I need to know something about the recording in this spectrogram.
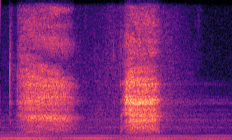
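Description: Film-trailer score holding a sustained low chord, with two short, sharp gasps over it about a second apart; the second gasp is louder.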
